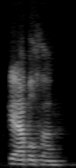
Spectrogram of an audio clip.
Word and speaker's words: Gabaldon: So I'm new to this series, the Outlander series, but Diana Gabaldon, I'm sure I'm butchering that name. Do you know how to say it, Beth? Gabaldon.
